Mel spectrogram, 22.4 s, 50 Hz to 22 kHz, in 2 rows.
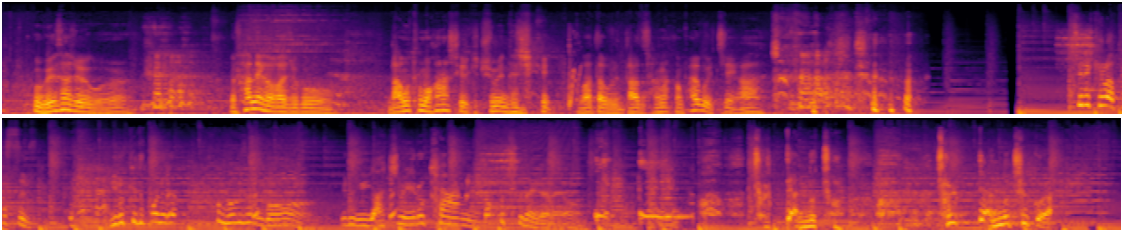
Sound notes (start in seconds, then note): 7.8 laughing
